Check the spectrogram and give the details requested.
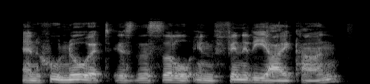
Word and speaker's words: Hoonuit: And you'll find out some skills through a tool on Rapid Identity called Who Knew It? And that is spelled HOONUIT. And Who Knew It is this little infinity icon.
